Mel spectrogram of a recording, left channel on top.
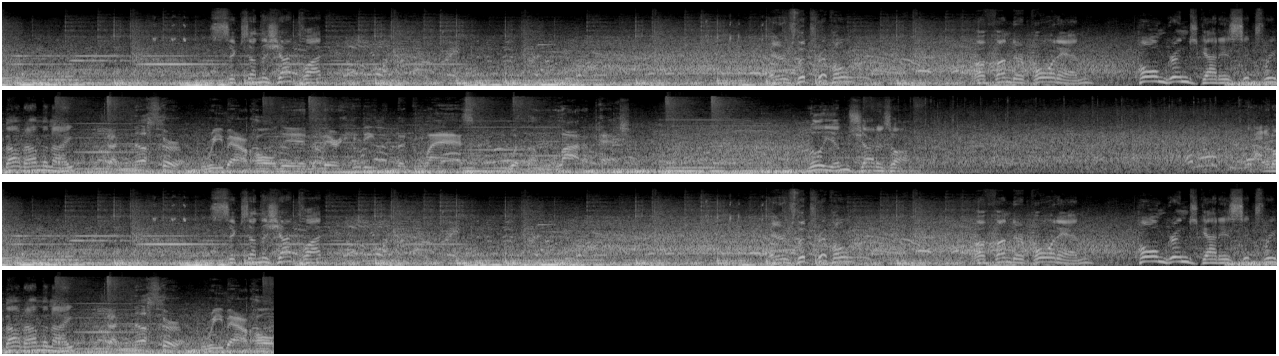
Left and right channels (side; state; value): right; drops out; at 15.5 s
